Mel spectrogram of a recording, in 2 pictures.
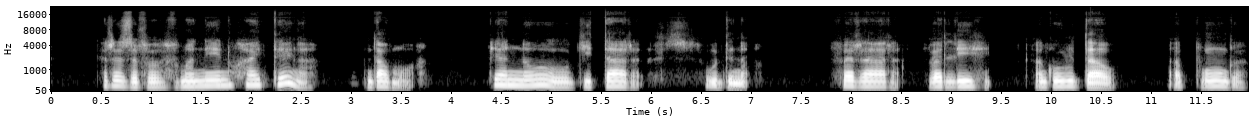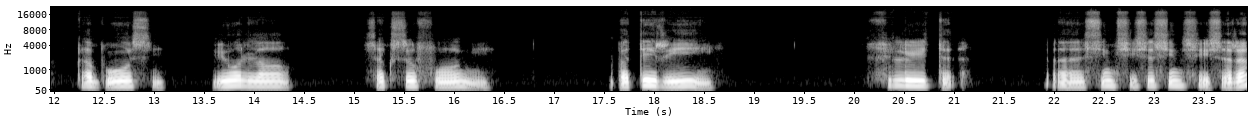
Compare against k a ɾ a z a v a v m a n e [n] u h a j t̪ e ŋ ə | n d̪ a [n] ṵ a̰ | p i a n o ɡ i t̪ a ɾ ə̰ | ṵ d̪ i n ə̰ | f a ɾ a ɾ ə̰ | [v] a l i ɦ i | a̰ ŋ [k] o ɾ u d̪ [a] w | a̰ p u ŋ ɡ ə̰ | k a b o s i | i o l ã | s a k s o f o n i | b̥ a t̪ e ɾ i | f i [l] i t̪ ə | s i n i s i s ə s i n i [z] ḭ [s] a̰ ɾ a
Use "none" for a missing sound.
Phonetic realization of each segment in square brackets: n, m, v, ɡ, a, l, s, s

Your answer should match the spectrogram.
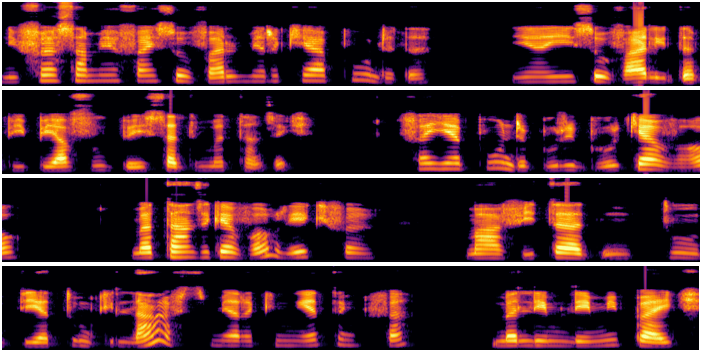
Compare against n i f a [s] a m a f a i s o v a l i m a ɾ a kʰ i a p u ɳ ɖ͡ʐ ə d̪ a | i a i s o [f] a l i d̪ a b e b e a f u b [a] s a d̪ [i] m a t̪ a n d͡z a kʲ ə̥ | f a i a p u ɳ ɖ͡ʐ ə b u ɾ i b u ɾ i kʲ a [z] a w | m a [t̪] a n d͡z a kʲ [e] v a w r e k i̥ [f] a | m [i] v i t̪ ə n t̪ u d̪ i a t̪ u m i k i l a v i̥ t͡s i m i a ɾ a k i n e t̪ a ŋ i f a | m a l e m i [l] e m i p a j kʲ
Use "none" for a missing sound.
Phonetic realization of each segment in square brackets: s, v, e, i, v, t̪, a, f, a, l

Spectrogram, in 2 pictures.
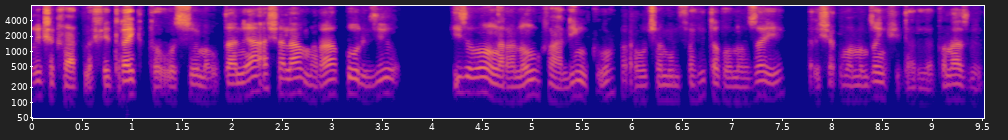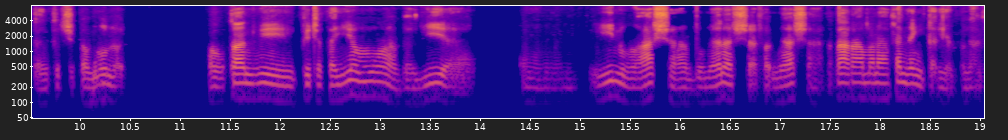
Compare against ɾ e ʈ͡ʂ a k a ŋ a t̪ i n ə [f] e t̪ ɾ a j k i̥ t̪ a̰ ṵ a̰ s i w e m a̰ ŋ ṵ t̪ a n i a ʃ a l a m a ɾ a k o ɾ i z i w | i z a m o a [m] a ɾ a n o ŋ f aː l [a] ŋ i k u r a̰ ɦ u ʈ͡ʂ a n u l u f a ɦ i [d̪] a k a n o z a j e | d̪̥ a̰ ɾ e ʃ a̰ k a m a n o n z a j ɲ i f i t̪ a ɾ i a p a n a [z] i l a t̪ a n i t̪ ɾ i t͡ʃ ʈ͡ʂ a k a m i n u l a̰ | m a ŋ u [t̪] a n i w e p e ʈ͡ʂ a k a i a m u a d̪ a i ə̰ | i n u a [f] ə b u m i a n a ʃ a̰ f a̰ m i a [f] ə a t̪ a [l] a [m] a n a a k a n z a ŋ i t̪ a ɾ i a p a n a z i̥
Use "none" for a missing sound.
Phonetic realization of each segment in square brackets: f, ŋ, i, t̪, z, t̪, ʃ, ʃ, ɾ, m

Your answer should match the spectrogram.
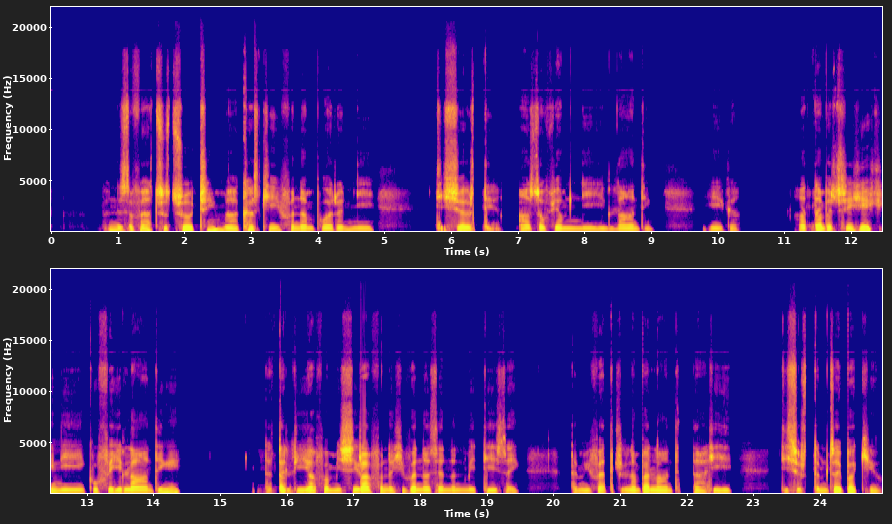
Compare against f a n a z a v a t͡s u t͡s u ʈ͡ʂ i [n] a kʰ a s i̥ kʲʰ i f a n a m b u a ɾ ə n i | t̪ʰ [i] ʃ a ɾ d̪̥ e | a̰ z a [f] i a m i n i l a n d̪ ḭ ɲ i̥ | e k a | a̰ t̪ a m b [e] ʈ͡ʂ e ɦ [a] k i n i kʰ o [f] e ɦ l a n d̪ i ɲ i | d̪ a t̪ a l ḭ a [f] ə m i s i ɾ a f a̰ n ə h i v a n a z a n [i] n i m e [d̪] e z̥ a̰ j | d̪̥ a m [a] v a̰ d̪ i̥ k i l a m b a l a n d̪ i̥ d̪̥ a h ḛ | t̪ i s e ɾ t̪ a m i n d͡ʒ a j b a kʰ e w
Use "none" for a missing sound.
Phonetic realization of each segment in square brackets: m, i, v, a, e, f, f, a, t̪, i

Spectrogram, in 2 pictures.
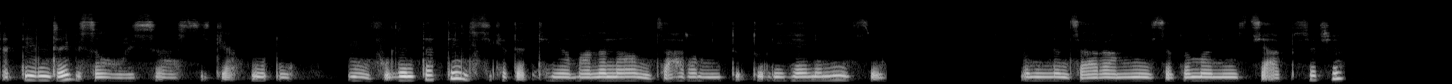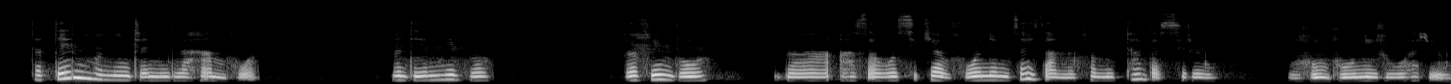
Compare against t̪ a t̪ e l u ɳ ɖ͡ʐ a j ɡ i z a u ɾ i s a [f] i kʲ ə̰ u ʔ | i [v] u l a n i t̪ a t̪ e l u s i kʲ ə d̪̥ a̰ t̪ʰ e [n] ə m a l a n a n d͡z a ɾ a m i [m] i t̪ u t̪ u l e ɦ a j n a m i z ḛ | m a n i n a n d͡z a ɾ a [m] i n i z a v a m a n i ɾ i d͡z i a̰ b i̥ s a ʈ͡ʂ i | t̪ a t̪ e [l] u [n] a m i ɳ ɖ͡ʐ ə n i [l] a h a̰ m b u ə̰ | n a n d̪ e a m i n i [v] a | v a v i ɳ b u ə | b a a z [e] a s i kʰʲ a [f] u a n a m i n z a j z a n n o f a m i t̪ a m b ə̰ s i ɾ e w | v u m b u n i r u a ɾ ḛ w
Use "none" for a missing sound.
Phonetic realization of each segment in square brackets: s, v, ŋ, n, m, l, m, l, v, a, v

